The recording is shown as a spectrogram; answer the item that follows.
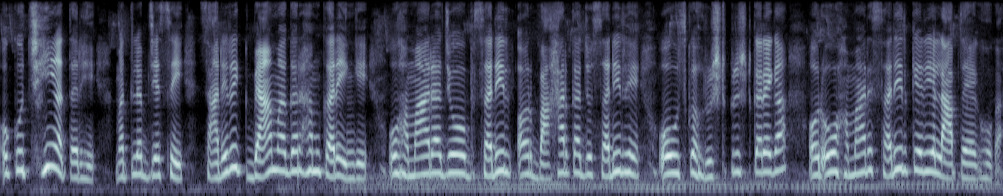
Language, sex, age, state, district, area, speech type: Hindi, female, 30-45, Rajasthan, Jodhpur, rural, spontaneous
